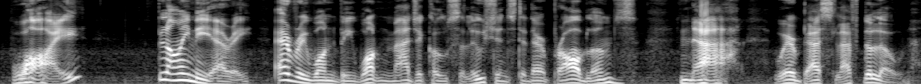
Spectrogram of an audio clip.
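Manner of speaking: put-on a giant speaking casually to a boy; Hagrid, big friendly giant. A narrator's reading. Hagrid explaining to Harry, casual giant voice.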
